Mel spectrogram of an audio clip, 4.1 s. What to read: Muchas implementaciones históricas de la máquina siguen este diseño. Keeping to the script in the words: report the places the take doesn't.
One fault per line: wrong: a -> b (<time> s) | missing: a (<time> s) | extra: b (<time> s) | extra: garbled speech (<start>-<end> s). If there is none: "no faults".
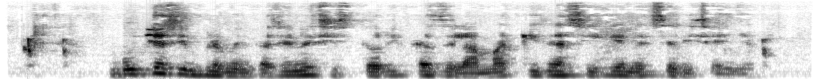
no faults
